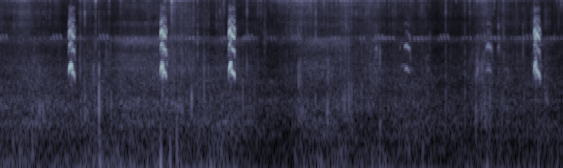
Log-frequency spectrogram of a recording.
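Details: Prairie dog complaining about people nearby: four isolated, sharp, high chirping barks spaced about a second apart, with quiet outdoor background hiss between them.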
